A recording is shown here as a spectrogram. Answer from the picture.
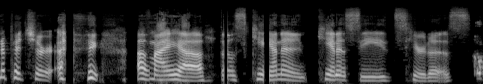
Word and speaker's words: Canna: The Cannon, or how do you say that? Canna, Canna.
